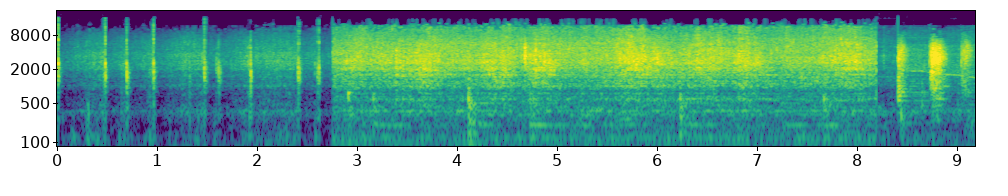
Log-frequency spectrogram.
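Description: Potatoes and garlic sizzle steadily in a hot pan, a continuous bright frying hiss after a few sharp stirring clatters at the start, close and fairly quiet.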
